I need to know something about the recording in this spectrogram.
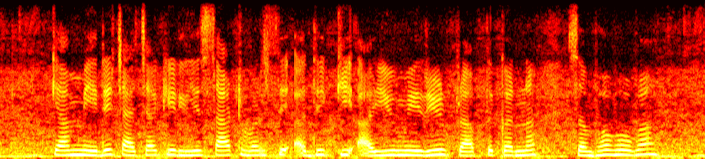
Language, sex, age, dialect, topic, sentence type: Hindi, female, 18-24, Kanauji Braj Bhasha, banking, statement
